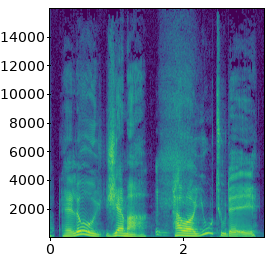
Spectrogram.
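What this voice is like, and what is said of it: Mock French accent in English. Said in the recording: “speaks with a French accent ... where he just speaks normally but puts on a bit of a”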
